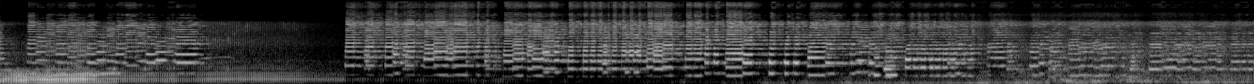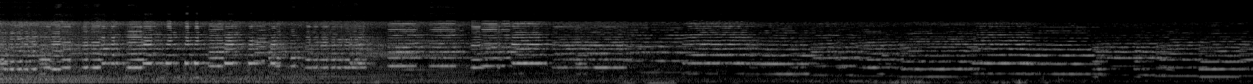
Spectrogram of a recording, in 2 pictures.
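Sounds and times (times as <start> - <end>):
bus musical air horn tune: 0.0 - 2.5, 3.4 - 25.0
bus engine rumble: 0.0 - 19.3.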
